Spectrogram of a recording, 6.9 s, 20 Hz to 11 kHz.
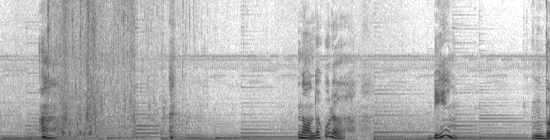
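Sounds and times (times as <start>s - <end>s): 
water splashing: 0.4s - 2.7s
waves washing ashore: 0.5s - 2.6s
speech: 3.8s - 4.4s, 5.4s - 5.8s, 6.6s - 6.8s.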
